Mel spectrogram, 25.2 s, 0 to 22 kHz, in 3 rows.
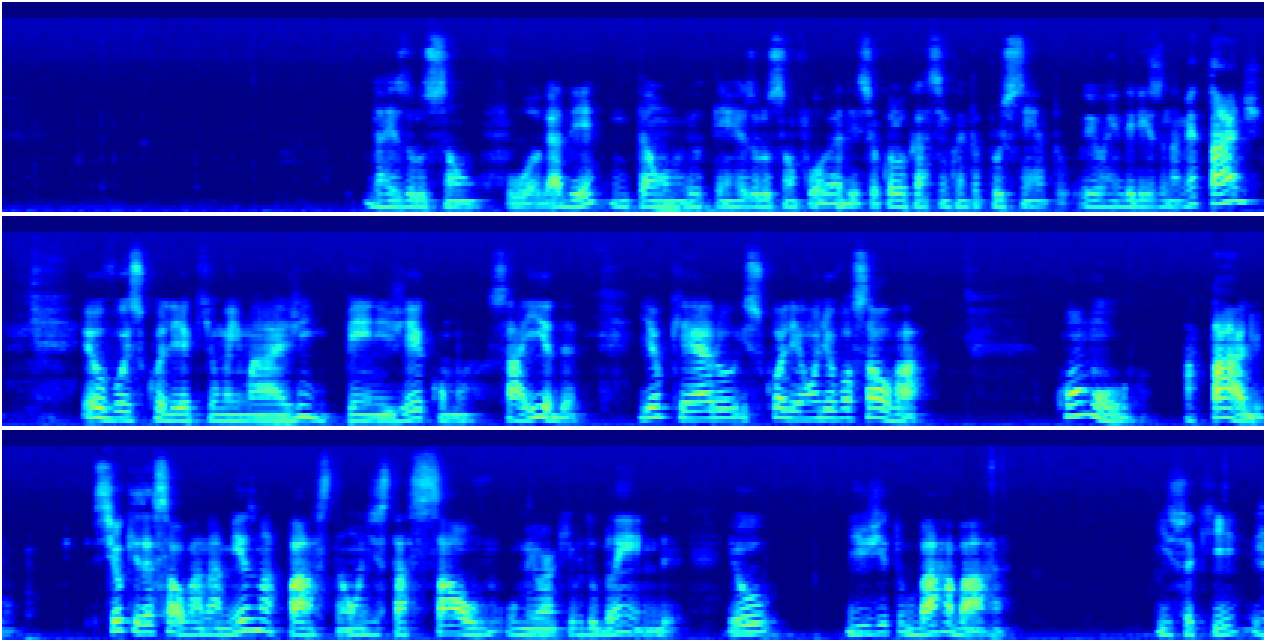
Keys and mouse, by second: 14.2 click.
